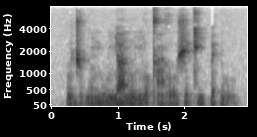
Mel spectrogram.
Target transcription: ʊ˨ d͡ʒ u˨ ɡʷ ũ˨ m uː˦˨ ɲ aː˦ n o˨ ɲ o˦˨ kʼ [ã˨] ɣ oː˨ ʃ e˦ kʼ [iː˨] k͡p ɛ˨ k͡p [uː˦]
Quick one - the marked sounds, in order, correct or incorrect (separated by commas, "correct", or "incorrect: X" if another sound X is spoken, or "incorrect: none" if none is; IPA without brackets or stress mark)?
correct, correct, incorrect: uː˨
